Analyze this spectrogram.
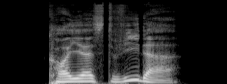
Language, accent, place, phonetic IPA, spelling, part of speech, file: German, Germany, Berlin, [ˌkɔɪ̯əst ˈviːdɐ], käuest wieder, verb, De-käuest wieder.ogg
- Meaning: second-person singular subjunctive I of wiederkäuen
